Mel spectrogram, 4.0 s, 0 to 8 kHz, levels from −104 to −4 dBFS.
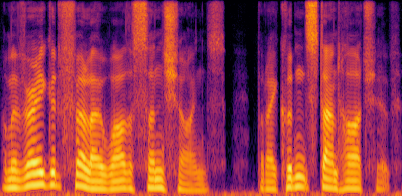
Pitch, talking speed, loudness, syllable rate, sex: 125 Hz, 210 wpm, -16 LUFS, 5.4 syllables/s, male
